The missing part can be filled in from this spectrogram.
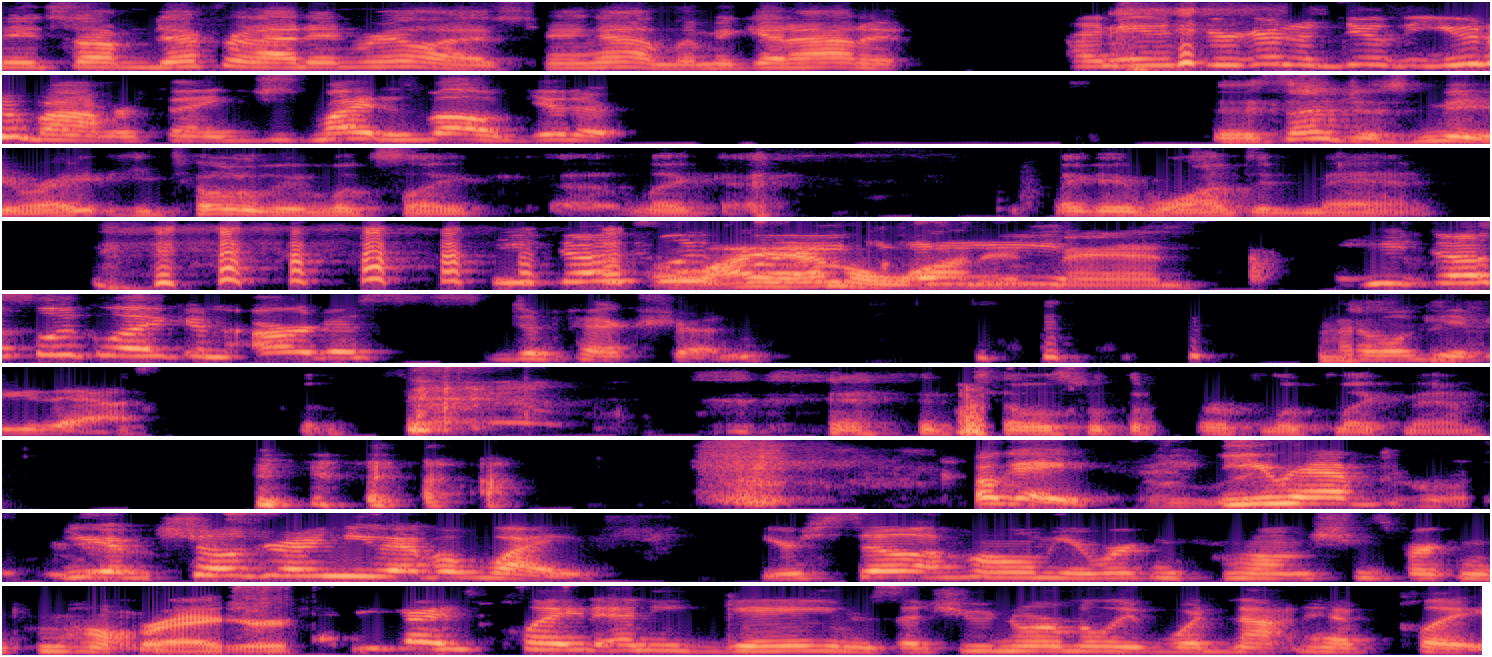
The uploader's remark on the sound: You can hear it happen in real-time during our Zoom episode with the guys from JOKR.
